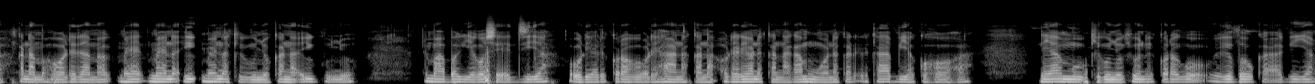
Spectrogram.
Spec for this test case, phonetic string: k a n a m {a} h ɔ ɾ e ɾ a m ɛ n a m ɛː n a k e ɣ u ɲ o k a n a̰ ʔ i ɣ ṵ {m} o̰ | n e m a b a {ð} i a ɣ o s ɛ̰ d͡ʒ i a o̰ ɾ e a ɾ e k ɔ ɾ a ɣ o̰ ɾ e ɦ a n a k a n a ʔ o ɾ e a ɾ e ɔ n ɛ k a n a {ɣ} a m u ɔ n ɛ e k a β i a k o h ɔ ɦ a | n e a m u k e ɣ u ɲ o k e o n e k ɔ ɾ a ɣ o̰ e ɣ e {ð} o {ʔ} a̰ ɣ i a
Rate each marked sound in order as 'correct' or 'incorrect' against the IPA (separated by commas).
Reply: correct, incorrect, incorrect, correct, correct, incorrect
